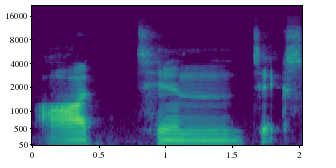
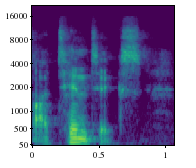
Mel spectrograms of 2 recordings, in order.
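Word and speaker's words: AU10TIX: uh uh how do you pronounce it it's pronounced uh Authentics Authentics uh is an Israeli company that was doing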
